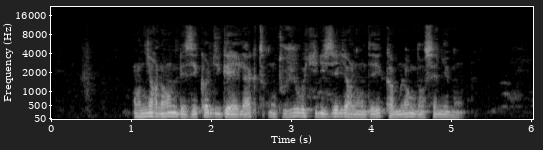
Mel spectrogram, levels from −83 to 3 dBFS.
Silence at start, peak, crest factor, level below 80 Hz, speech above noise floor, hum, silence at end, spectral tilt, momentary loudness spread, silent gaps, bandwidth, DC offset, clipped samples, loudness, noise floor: 1.05 s; -8 dBFS; 18 dB; -50 dBFS; 38 dB; none; 0.85 s; -6 dB/octave; 9 LU; none; 11.5 kHz; under 0.1%; under 0.1%; -26 LUFS; -64 dBFS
